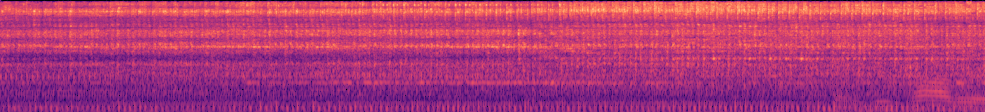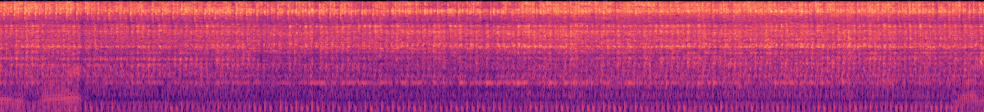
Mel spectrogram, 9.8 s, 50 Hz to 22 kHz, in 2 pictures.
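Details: 80cc two-stroke motorized beach cruiser bicycle after fitting a performance aftermarket carburetor: steady fast buzz with even firing, no misses or hunting; runs clean, normal running.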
